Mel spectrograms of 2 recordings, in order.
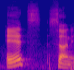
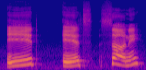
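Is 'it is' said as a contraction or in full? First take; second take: contraction; full. First: The words 'it is' are contracted. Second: The words 'it is' are said in full. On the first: "utilizamos la versión contraída" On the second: "también se puede decir de forma larga"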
